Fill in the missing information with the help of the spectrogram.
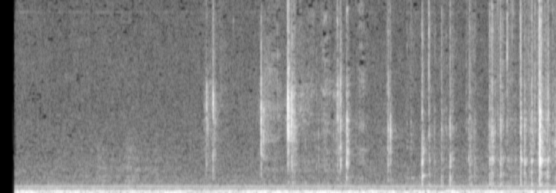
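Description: A metal knife blade scratches and scrapes shavings off the top of a solid yellow bar of soap with an embossed logo, held in a hand with long painted nails. Short, crisp, bright scraping ticks come at an uneven pace over a steady low hum and a faint constant tone.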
